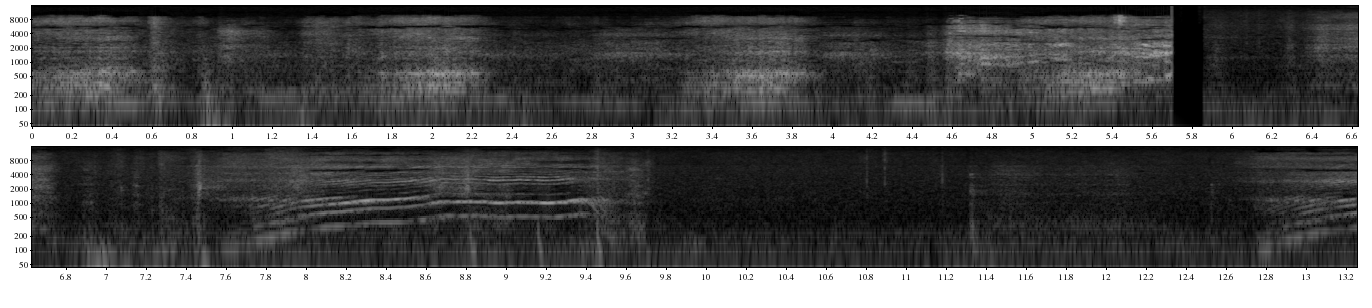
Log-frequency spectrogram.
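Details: Snoring from a sleeping person.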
